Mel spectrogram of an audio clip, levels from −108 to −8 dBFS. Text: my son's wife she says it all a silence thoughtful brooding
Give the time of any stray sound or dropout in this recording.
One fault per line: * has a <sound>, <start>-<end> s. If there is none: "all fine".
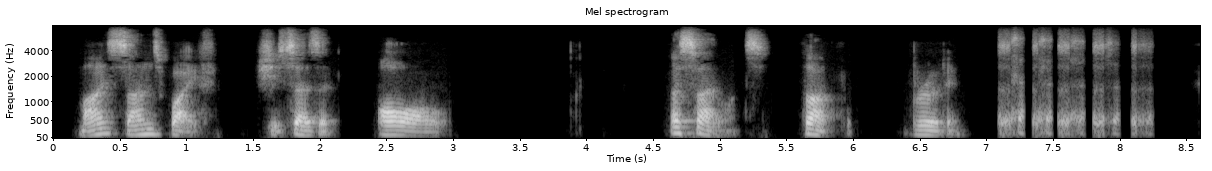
* has a laugh, 7.1-8.3 s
